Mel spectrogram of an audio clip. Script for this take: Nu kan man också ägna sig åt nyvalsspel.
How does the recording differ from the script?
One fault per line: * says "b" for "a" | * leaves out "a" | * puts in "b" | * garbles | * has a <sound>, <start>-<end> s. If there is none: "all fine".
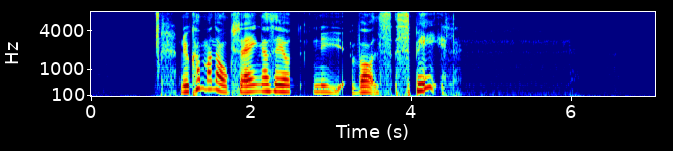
all fine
